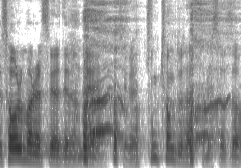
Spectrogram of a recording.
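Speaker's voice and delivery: loud, laughing through the words.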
